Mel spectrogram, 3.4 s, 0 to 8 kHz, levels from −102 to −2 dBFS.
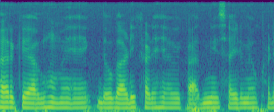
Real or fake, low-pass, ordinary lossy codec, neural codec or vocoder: fake; 7.2 kHz; none; vocoder, 22.05 kHz, 80 mel bands, Vocos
